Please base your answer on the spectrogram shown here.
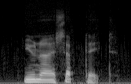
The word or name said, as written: uniseptate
